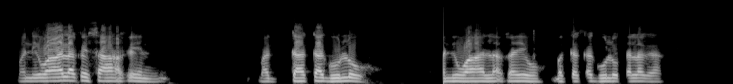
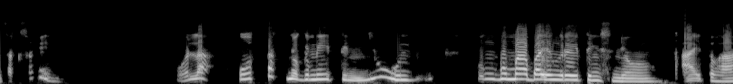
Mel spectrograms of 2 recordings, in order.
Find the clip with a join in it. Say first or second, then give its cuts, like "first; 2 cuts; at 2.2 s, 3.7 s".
first; 1 cut; at 4.4 s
